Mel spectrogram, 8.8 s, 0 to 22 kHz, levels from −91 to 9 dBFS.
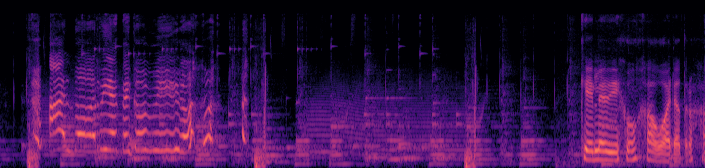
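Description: No technical faults can be heard anywhere in the audio. There is no event to point to or place at any moment.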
